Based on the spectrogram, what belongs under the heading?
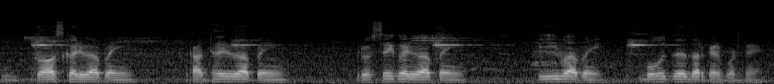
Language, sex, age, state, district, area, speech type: Odia, male, 18-30, Odisha, Ganjam, urban, spontaneous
